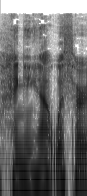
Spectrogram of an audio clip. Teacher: hanging out with her 这段 out 跟 with 中间不要顿，OK 就直接。不要犹豫，就直接连发就完美了。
